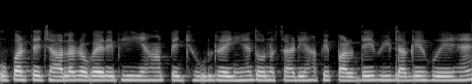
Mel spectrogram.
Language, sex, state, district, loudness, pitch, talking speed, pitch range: Hindi, female, Maharashtra, Washim, -17 LUFS, 195 Hz, 240 wpm, 190-200 Hz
